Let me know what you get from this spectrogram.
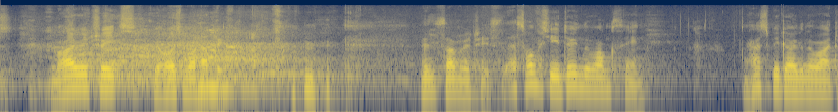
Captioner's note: laughter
